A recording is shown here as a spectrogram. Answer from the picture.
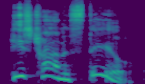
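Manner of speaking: high, slow imitation of an officer; accusing officer. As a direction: act out an officer accusing a child. Acts out police officer accusing him.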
